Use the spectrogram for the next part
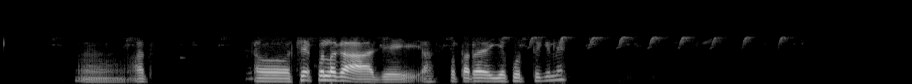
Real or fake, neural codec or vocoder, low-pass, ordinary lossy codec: real; none; 3.6 kHz; Opus, 24 kbps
